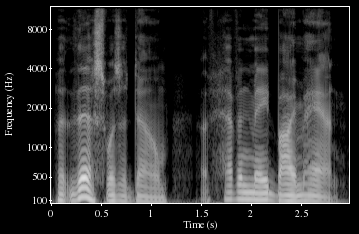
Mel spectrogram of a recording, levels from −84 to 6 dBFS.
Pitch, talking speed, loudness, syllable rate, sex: 95 Hz, 200 wpm, -18 LUFS, 4.4 syllables/s, male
